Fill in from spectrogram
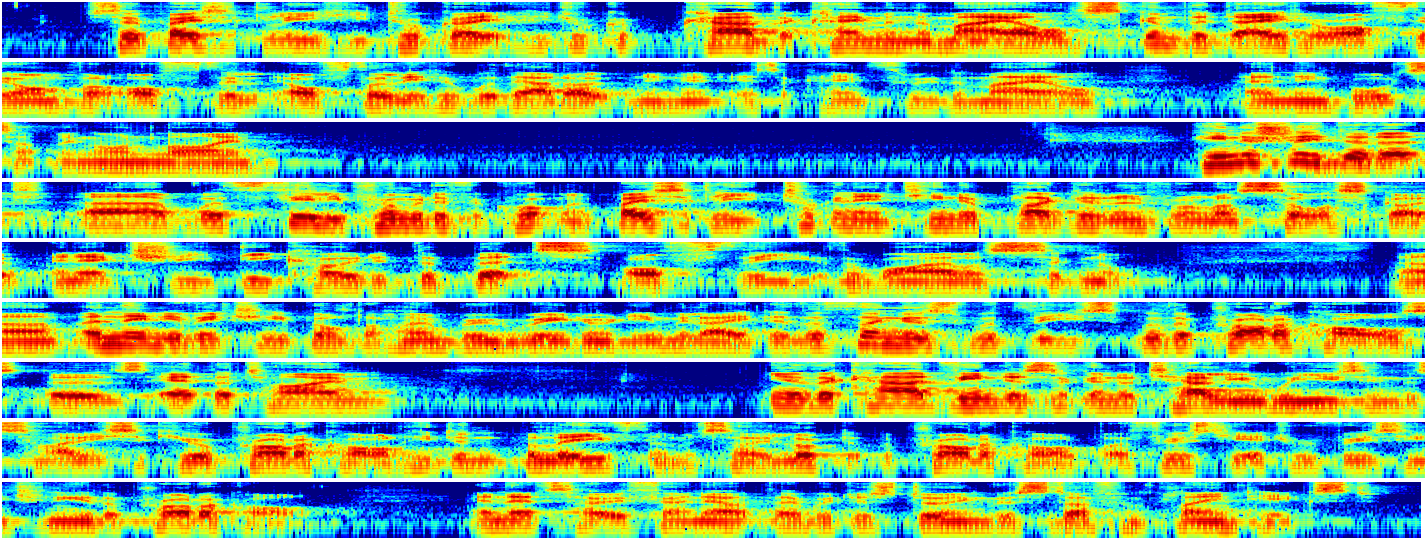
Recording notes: a full recording of a presentation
